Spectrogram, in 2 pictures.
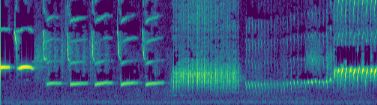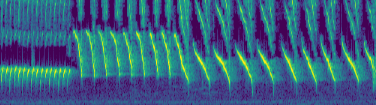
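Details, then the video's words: Canary song in changing tours: spaced high clicks, then a harsh buzzy phrase, a rising whine, a rapid rattling trill, and finally a run of loud downward-swooping whistles repeated quickly. "أعلى صوت كناري"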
